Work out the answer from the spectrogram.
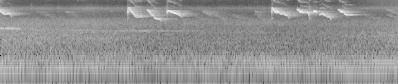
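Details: Old mountain white-eye (pleci dakun), called a rare Merapi endemic and still a keen singer; two rapid sequences of four sharp, very high descending notes, with low background rumble throughout.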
